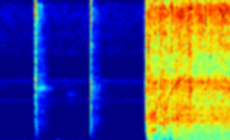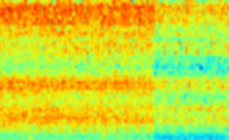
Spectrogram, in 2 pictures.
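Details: Isuzu diesel engine that would not start because of a bent fuse in the engine stop motor circuit. With the fuse fixed, quiet clicks lead to the starter catching at once and a steady, even diesel idle with no misses.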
